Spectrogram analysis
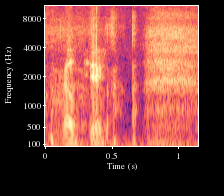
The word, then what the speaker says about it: Peltier: Well, I call him Leonard Peltier, but I mean you're from up there, so I knew if I said it wrong, you were gonna correct me. So you got it, Peltier.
